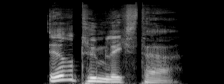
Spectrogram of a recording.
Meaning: inflection of irrtümlich: 1. strong/mixed nominative masculine singular superlative degree 2. strong genitive/dative feminine singular superlative degree 3. strong genitive plural superlative degree
- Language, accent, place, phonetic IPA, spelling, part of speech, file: German, Germany, Berlin, [ˈɪʁtyːmlɪçstɐ], irrtümlichster, adjective, De-irrtümlichster.ogg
